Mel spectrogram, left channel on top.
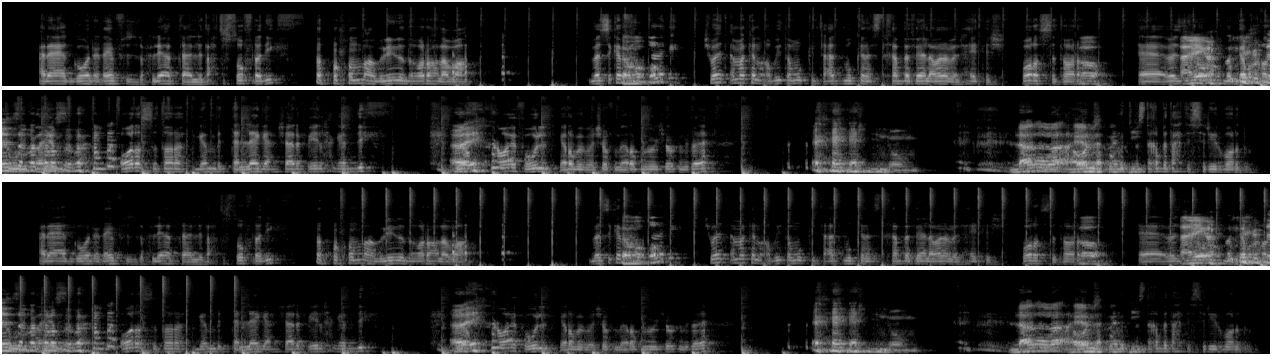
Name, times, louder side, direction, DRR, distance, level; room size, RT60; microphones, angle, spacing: voice 1, 0.4-2.9 3.1-4.7 5.9-6.6 7.0-10.9 11.4-13.3 13.9-16.4 17.0-20.0 22.4-25.2, left 5 dB, 75° left, 0.8 m, -32 dB
sound 1, 3.4-15.1, right 10 dB, 85° right, 0.5 m, -39 dB
voice 2, 6.2-6.6 10.8-11.0 11.8-13.9 17.2-17.8 20.8-21.9 22.2-22.4 22.7-24.1, left 1 dB, 10° left, 0.5 m, -27 dB
sound 2, 12.6-20.5, equal, 30° left, 0.9 m, -34 dB
14.5 x 8.2 x 6.7 m
head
